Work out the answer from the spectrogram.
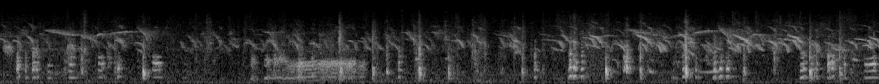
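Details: Silkie chicken farm flock heard close up: constant rapid high chirping and peeping from many birds, overlapping downslurs with occasional sharper, louder notes and background knocks.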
